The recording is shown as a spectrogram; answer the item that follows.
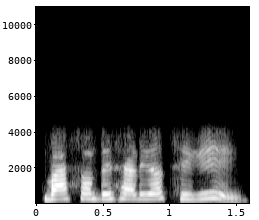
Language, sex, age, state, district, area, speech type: Odia, female, 45-60, Odisha, Angul, rural, conversation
